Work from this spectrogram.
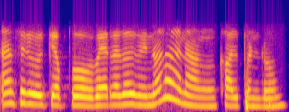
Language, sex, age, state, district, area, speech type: Tamil, female, 18-30, Tamil Nadu, Erode, rural, conversation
